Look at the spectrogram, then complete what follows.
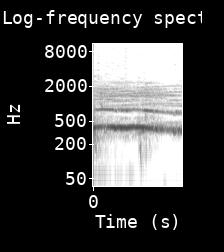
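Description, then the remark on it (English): A person imitates a hoot owl with one long, steady, mid-pitched hooting note that holds for nearly two seconds, clear and fairly loud, with no talking. “Suddenly, one heard the call of a hoot owl.”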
